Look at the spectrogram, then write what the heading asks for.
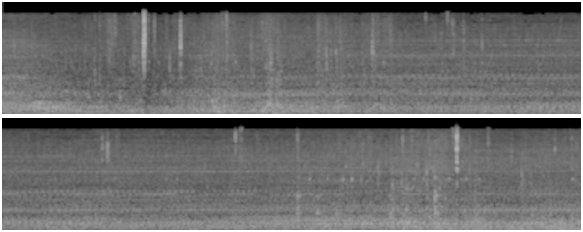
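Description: Car engine running as a manual car is driven slowly by a learner driver through a gear change. A few light clicks and knocks sound over the steady engine.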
